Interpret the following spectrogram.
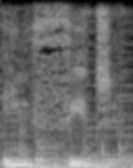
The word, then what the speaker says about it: incid: projeto indicadores da Cidadania incide participe cadastre sua organização ou movimento no nosso banco de dados pelo site incide.em é com c e o d é mudo incide.em Niterói procure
